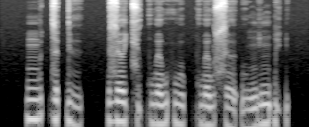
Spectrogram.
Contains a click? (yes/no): no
